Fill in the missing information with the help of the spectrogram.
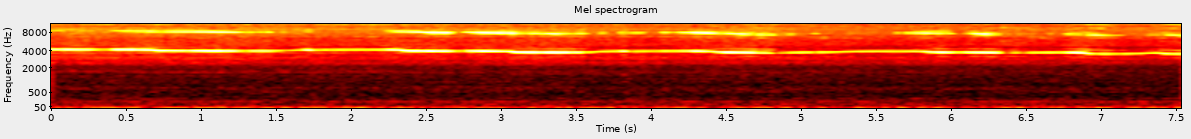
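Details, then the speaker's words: High-speed dental handpiece smoothing the occlusal outline of an MOD amalgam preparation on tooth 29 of an Acadental typodont, burr leaning lingually, in a teaching demo: steady high-pitched whine with slight wavering over constant low hiss. "Again, making sure the burr is always leaning a little bit lingually."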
